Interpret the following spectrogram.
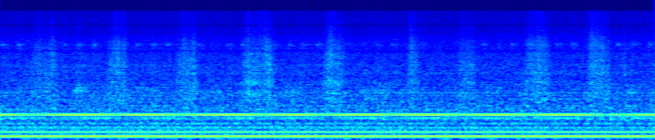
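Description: Repeated short puffs of breath blown through a drinking straw onto wet acrylic paint, about one every three-quarters of a second, over a steady low electrical hum.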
